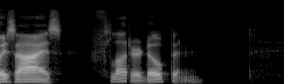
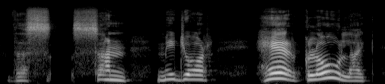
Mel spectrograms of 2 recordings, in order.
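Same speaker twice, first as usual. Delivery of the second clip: put-on dazed boy; 12 semitones higher, 3 dB louder, slower than usual.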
